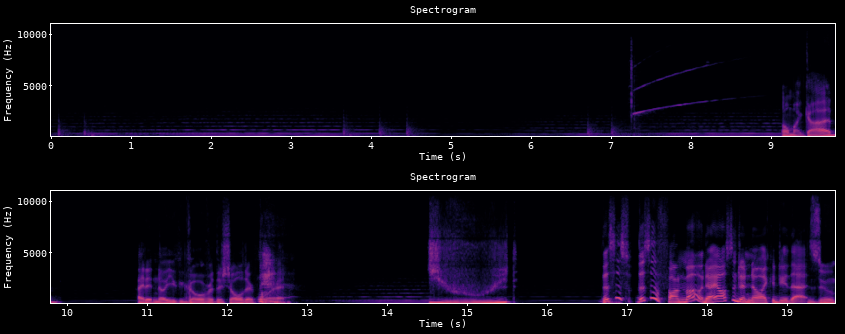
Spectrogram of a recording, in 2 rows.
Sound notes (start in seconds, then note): 14.4 action sound effect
